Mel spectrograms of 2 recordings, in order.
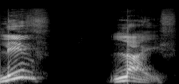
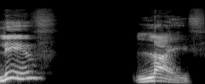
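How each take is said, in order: Both takes have the same delivery.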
